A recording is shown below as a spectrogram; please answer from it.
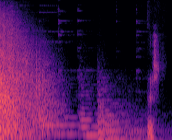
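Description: A single gunshot from The Great Ace Attorney video game cracks loud and close at the start, then decays into a long ringing tail, followed by softer game sound effects and a brief sharp burst near the end.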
